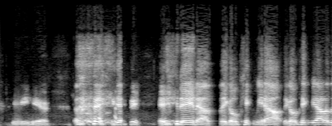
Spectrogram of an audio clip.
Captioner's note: laughs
